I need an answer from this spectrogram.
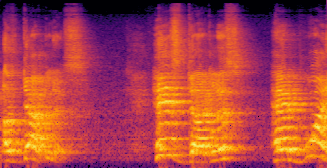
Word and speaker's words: Douglass: will have two s so when you pronounce my name you will pronounce it douglas you will hear the ringing of the s such as douglas well as time moved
